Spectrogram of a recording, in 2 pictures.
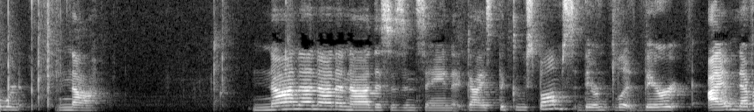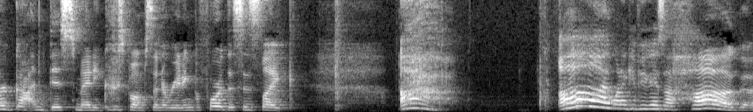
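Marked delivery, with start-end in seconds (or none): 2.5-3.7 disbelieving nah. Real, not acted. Reader reacting to a shocking reading, loud disbelieving nahs. 11.5-15.0 high, loud, overwhelmed with feeling; emotional gush. Real, not acted. Reader gushing to her viewers, high emotional cry.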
